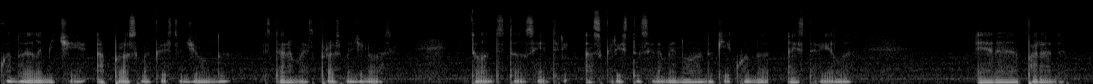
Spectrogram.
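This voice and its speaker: Noticeable background noise behind a male speaker, with a moderate pace and long, frequent pauses. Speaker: ASMR content creator. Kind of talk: ASMR soft-voice book reading. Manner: soft-spoken, relaxing, not whispered.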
